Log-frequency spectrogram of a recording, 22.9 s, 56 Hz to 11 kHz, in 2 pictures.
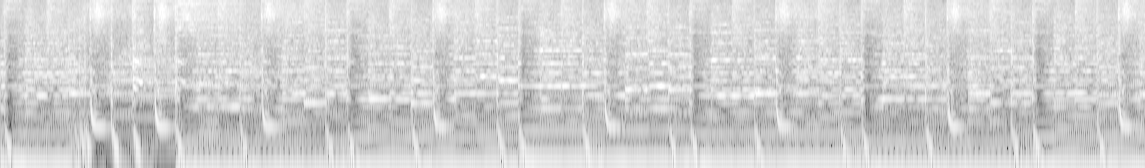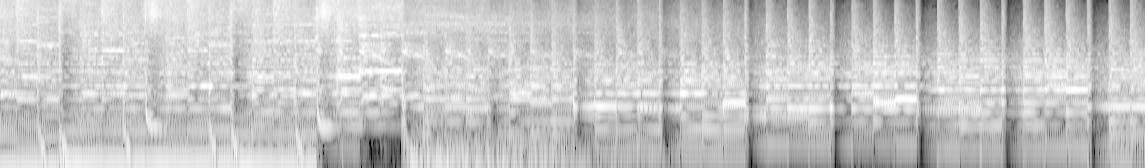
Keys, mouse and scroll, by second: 1.6 middle click, 8.0 click, 10.2 click, 12.2 click, 13.2 click, 14.2 scroll down 2, 15.1 click, 15.7 middle click, 19.7 ctrl+z, 19.9 ctrl+z, 20.2 ctrl+z, 20.4 ctrl+z, 20.6 ctrl+z, 21.0 ctrl+z, 21.2 ctrl+z, 21.3 ctrl+z, 21.7 ctrl+z, 22.2 ctrl+z, 22.6 ctrl+z, 22.8 ctrl+z.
